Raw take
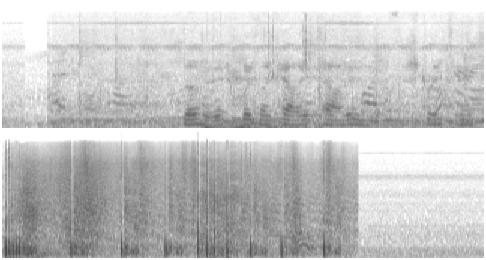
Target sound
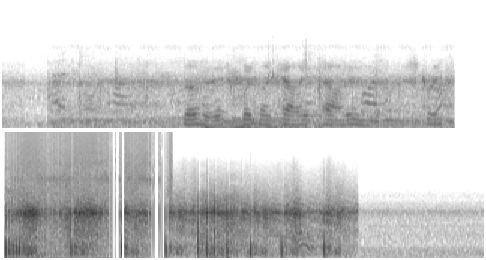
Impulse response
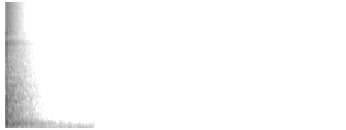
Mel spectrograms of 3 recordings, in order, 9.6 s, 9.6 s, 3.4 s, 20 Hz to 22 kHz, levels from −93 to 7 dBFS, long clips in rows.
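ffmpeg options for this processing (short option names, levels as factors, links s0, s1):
-filter_complex "[0:a]lowpass=f=1600:t=q:w=10,asplit=3[s0][s1][s2];[s0]afade=t=out:st=4.51:d=0.02[s3];[s1]aeval=exprs='val(0)*gte(abs(val(0)),0.0562)':c=same,afade=t=in:st=4.51:d=0.02,afade=t=out:st=6.51:d=0.02[s4];[s2]afade=t=in:st=6.51:d=0.02[s5];[s3][s4][s5]amix=inputs=3:normalize=0"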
